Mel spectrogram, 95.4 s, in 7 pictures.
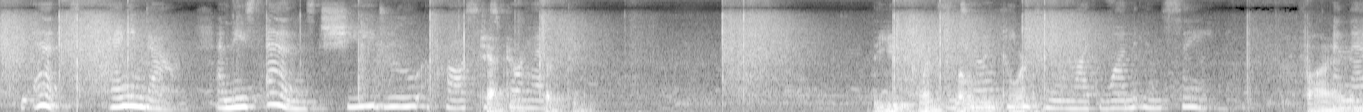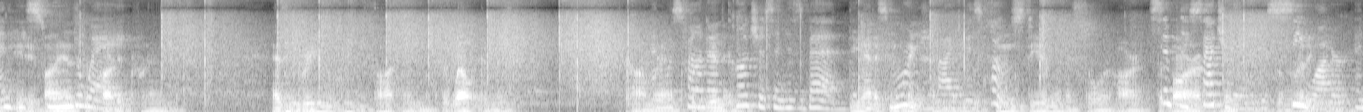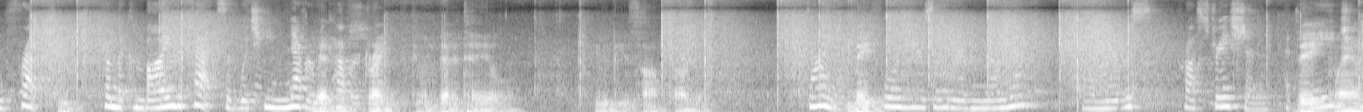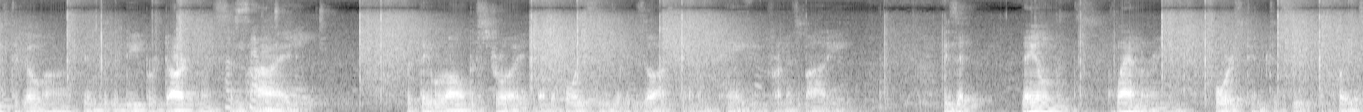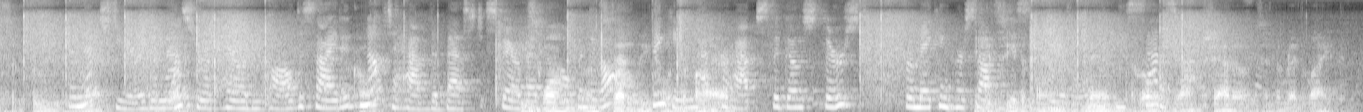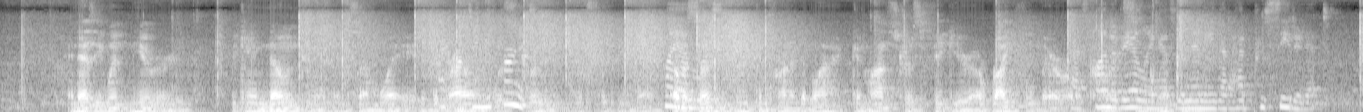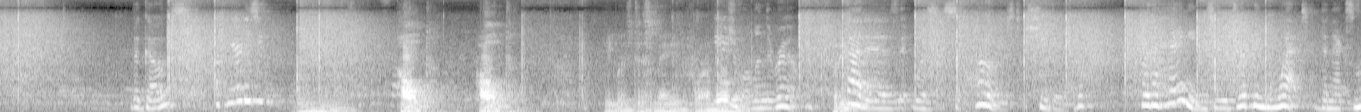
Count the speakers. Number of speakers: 2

